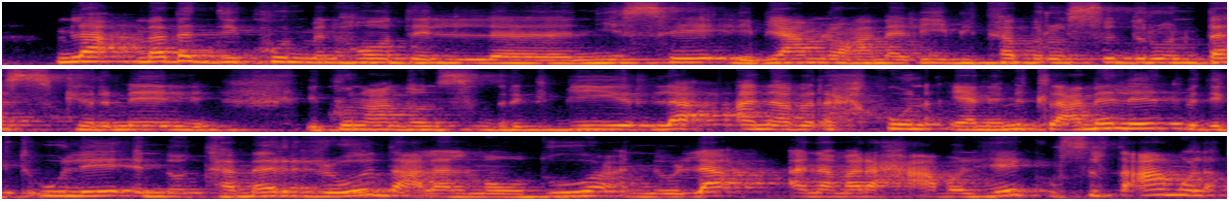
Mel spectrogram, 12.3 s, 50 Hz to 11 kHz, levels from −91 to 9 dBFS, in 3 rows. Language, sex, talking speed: Arabic, female, 195 wpm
